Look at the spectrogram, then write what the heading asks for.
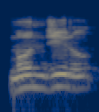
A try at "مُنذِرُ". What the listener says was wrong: হ্যাঁ মঞ্জিরু না, এই মঞ্জির গুণা করতে হবে। মন নরম নরম, জিব্বা আগে দেখা যাচ্ছে না কেন? মন মন রিরু রিরু মন রিরু মন,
